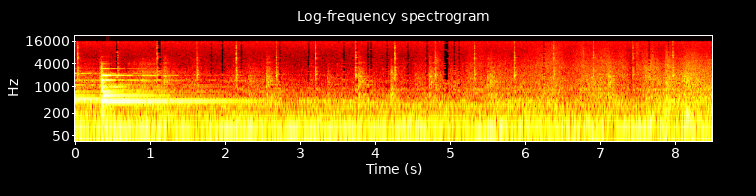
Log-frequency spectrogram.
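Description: A single chime strike about half a second in, its tone ringing down over a couple of seconds, followed by a clock ticking faintly and steadily.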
